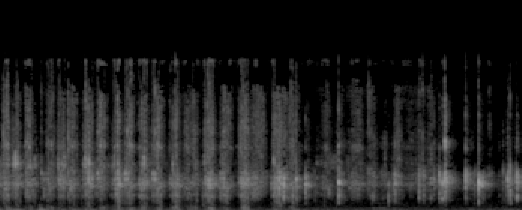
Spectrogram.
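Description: Fingers in lace gloves twist and shake a small, colourful plastic articulated slug fidget toy, whose hollow, jointed segments rattle and click against each other. The result is a quiet, dense stream of bright, dry clicks at an uneven, fast pace, with almost no low end and each click dying away almost instantly.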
